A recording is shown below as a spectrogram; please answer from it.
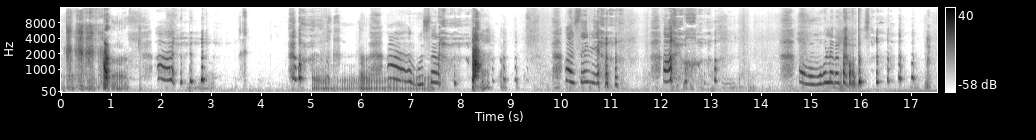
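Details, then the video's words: Shih Tzu dog indoors giving a run of whiny, wavering yelps and short growly sounds in bursts every few seconds, with people talking and laughing between and over the calls. "Shih Tzu , 시츄"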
